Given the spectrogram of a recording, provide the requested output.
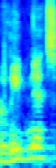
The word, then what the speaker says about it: Leibniz: was his last name live knits wideness I think they're Leibnitz I've heard it pronounced that way as well so he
